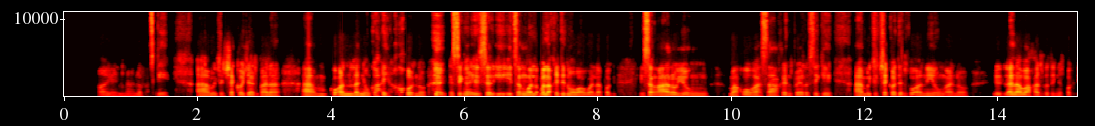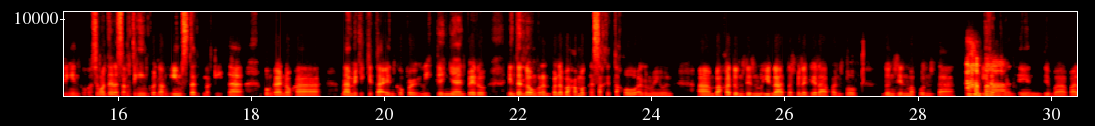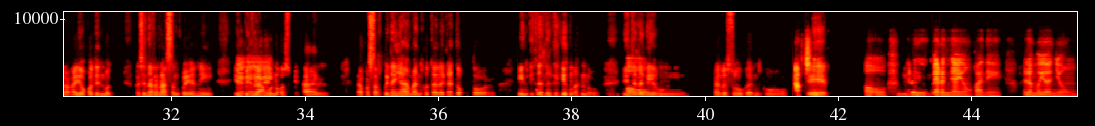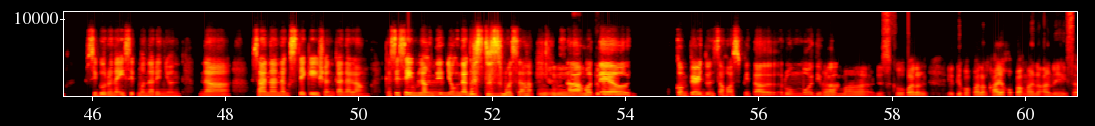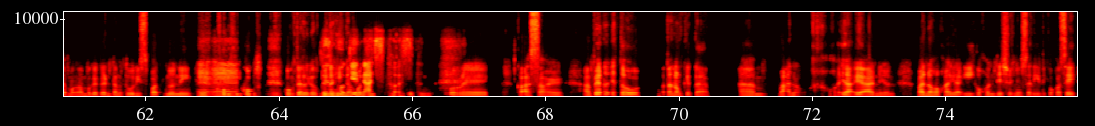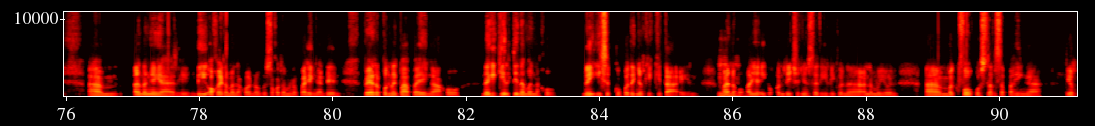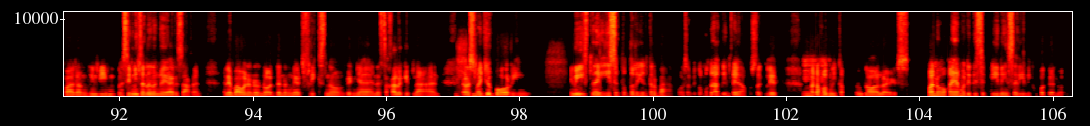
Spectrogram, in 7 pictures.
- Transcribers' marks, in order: laughing while speaking: "kaya ko 'no"; tapping; laughing while speaking: "Tama"; laughing while speaking: "hindi talaga yung ano"; laughing while speaking: "nagastos"; laughing while speaking: "Dun mo ginastos"; unintelligible speech; chuckle
- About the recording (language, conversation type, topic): Filipino, advice, Paano ko mapapanatili ang balanse ng pagiging produktibo at pagpapahinga araw-araw?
